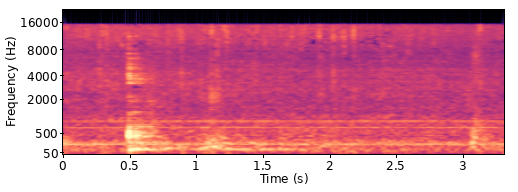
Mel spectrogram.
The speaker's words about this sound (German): Vielleicht ist mein Öl zu wenig. Niedrig, genau. Ich tue so ein bisschen Öl rein.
